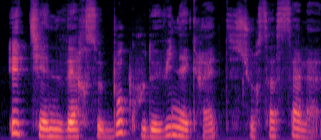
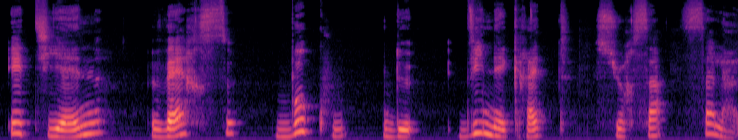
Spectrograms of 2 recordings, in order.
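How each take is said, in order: First: The sentence is read at a faster pace. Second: The sentence is read at a slower pace.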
